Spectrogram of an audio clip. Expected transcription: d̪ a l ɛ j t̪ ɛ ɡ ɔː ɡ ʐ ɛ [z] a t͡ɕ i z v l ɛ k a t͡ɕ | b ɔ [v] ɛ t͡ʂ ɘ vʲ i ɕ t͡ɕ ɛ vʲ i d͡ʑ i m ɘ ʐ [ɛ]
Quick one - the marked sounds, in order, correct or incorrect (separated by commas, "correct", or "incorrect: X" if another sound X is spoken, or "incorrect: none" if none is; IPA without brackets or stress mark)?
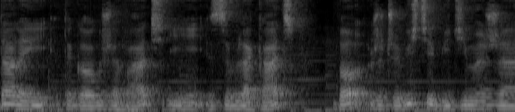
incorrect: v, incorrect: ʐ, correct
